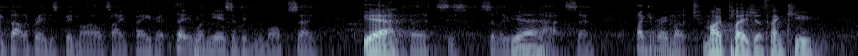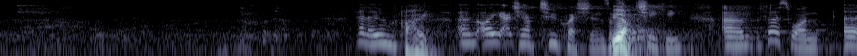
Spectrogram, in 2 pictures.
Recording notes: recorded at this year's Sci Fi Weekender 6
